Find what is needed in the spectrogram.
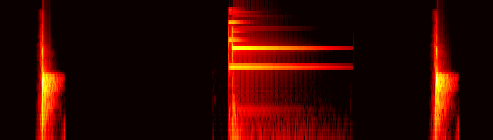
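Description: Logo-intro sound effects: a short pop about half a second in, a bright ding near the middle that rings out for about a second, and a second matching pop near the end.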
